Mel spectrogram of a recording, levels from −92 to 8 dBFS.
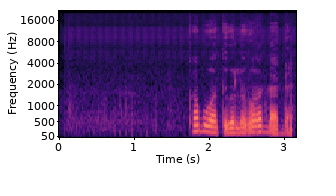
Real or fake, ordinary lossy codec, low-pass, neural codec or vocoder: fake; none; none; vocoder, 44.1 kHz, 128 mel bands every 256 samples, BigVGAN v2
